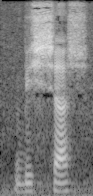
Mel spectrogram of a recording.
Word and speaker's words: বিশ্ব: যেমন এখানে বিশ্ব, তালবেশ্বর উচ্চারণ নাই, তালবেশ্বর উচ্চারণ হচ্ছে দুইবার, কিন্তু বফলার উচ্চারণ হচ্ছে না। আমি এখানে আরো কিছু শব্দ নিয়ে আসছি, যেমন পক্ক, অশ্ব, শাশ্বত, বিশ্বাস, বিদ্বান, নিঃশ্বাস, ঈশ্বর।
